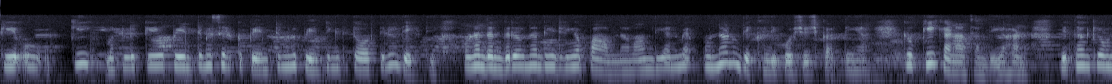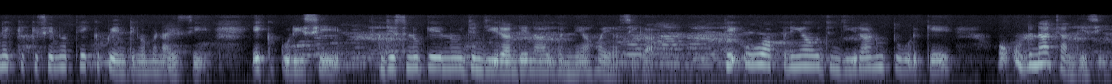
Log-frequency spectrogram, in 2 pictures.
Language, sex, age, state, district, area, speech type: Punjabi, female, 45-60, Punjab, Ludhiana, urban, spontaneous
